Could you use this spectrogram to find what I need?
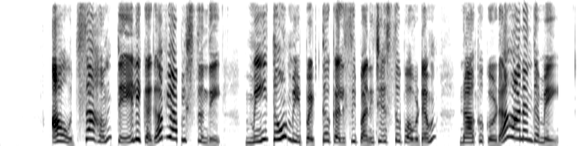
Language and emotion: Telugu, surprised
